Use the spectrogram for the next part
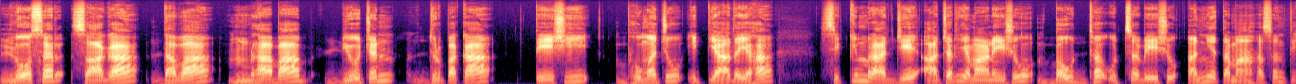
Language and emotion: Sanskrit, neutral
